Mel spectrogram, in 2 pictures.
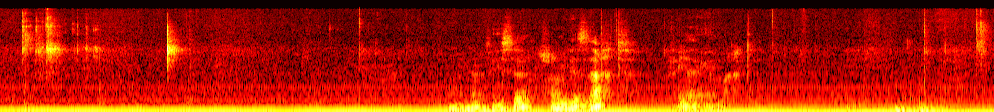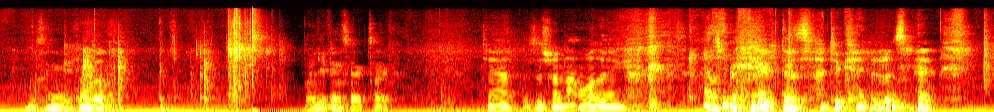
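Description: Small plastic bricks clatter as a hand picks through them.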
